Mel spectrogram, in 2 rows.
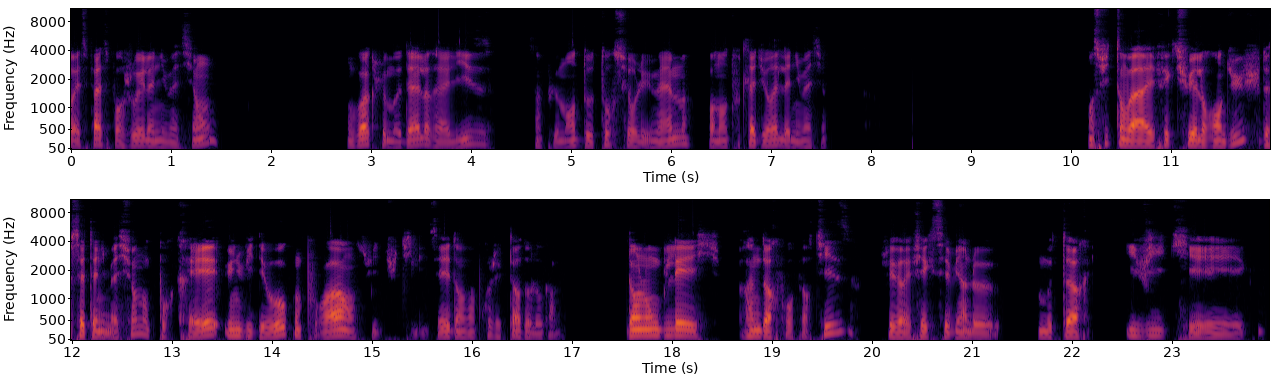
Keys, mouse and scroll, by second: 15.5 click.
